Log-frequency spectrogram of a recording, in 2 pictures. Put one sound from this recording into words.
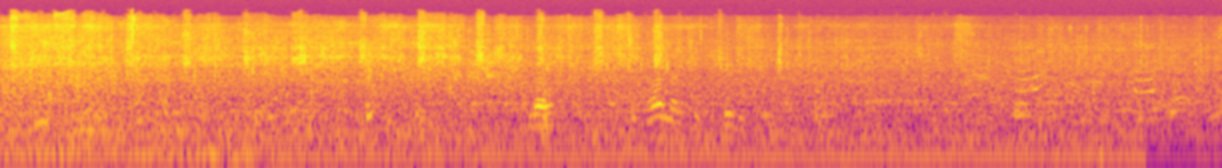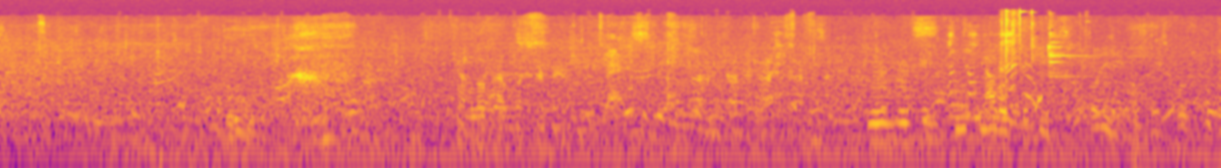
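A steam locomotive's wheels clank and rattle on the rails.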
